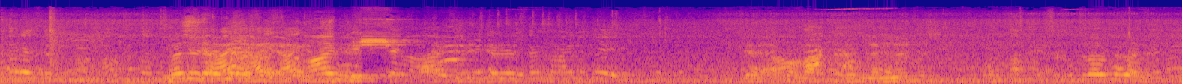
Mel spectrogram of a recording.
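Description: A young man speaks insistently nearby.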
